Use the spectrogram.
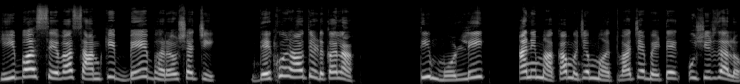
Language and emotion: Goan Konkani, angry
